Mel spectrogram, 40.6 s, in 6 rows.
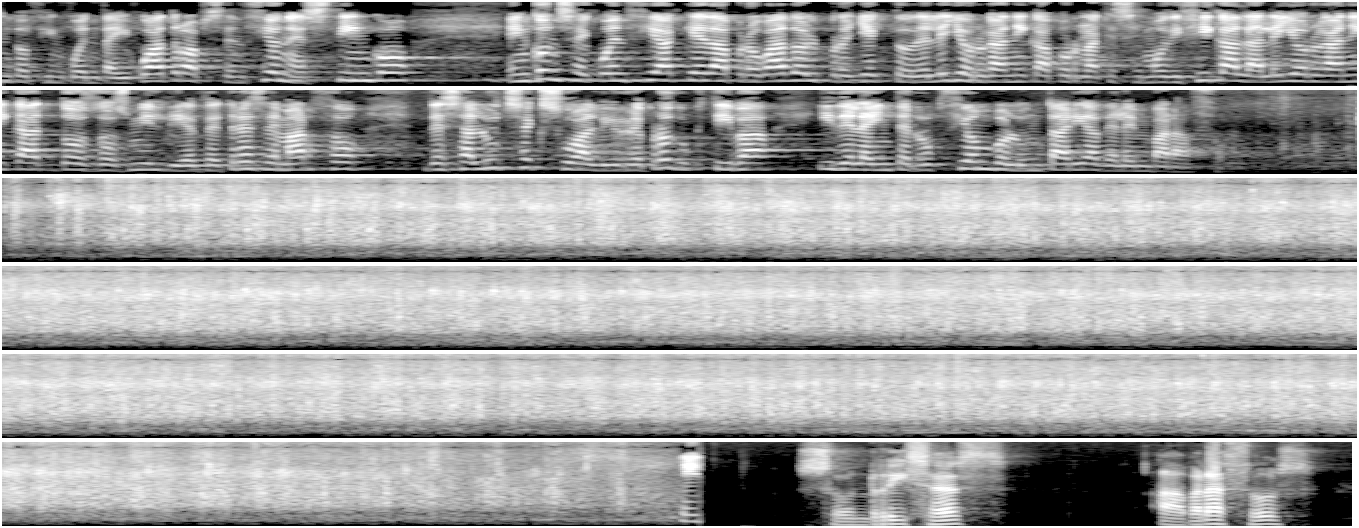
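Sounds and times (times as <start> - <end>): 
speech: 0.1 - 13.1, 38.0 - 38.9, 39.7 - 40.5
parliament applause after vote: 13.3 - 37.4.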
